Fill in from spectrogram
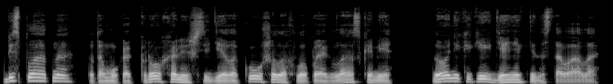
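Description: A man's voice: lowish voice, sing-song, brisk, dark tone, dry recording, studio quality. A man narrating a first-person audiobook in a wry, sardonic storytelling manner.

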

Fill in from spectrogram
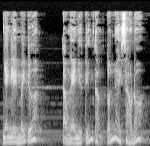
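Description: A man's voice: fairly low pitch, fairly quick, darkish tone, soft background music, natural voice. A man voicing an old village man, urgent and fatherly.

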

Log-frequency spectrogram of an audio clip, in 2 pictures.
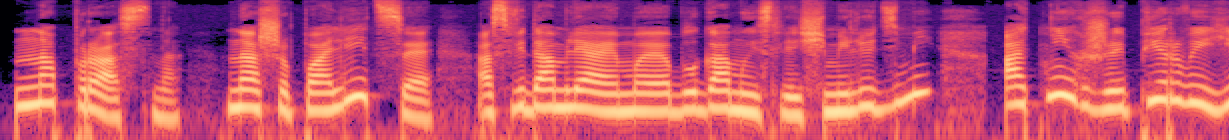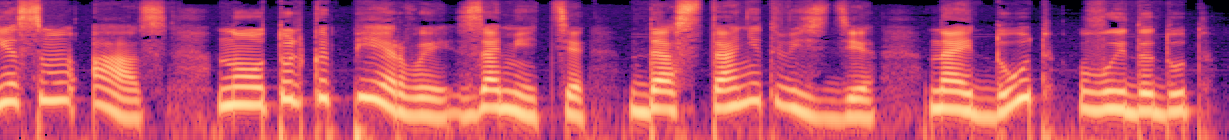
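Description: A woman's voice: fairly high pitch, animated, a little slow, a little mellow, dry recording, clean studio sound. A woman voicing an insolent, mocking male blackmailer in an audiobook, talking rudely and with a sneer. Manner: sneering and rude.

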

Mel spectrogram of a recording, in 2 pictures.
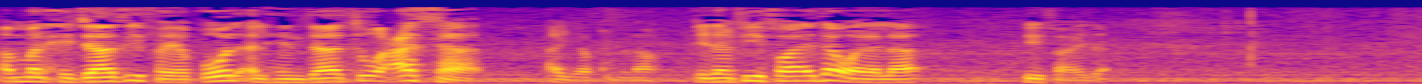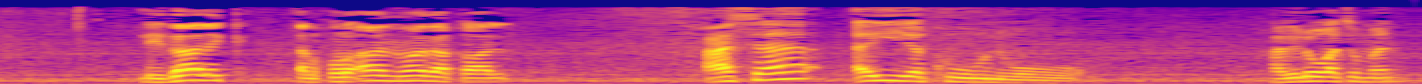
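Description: A man teaching a grammar lesson, often asking his students questions and answering them himself, and reciting examples slowly. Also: on the high side, a little hiss or hum, poor audio.

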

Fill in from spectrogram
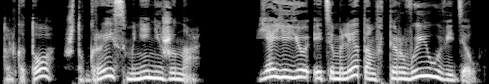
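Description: A woman's voice: medium pitch, lively intonation, a little slow, warm tone, no room sound, studio quality, lightly acted. Woman voicing a teasing, possessive ancient warlock king. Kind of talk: audiobook character reading.

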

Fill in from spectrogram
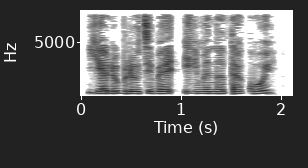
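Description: A woman voicing a calm, protective husband who speaks steadily and reassuringly. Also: low voice, normal speed, no room sound, highs cut off, natural voice.

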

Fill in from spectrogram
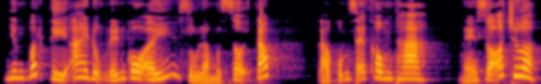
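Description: A woman's voice: medium pitch, very animated, quick pace. A woman voicing a cold, domineering young husband who speaks harshly and gives orders. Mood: angry. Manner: harsh, commanding.

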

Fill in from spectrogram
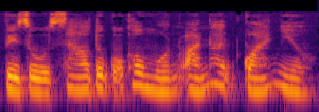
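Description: A woman's voice: low-pitched, a little fast, warm tone, slightly rough. A young woman narrating a dramatic first-person story with emotive delivery.

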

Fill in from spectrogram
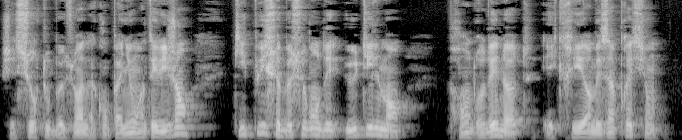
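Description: A man reading an audiobook, voicing a small, proud old scientist who speaks calmly and gravely. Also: fairly low pitch, moderate pace. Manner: grave, composed, explaining. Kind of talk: audiobook character voice.

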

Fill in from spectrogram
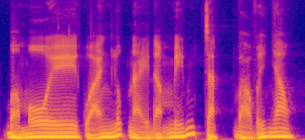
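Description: A man's voice: sits low, fairly quick, no room sound, muffled recording. A man telling a horror story in a dramatic, shifting narration.

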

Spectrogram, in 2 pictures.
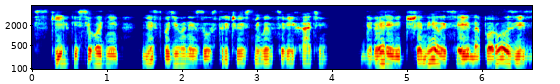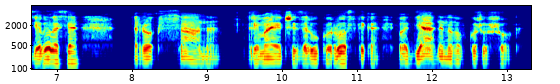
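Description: A man's voice: lowish voice, expressive, normal speed, slightly rough, no room sound. A man narrating a historical novel as an audiobook, telling the story steadily. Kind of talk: scripted narration. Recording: dull lo-fi recording.

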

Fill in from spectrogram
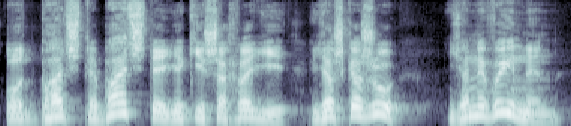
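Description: A man's voice: a little high, big pitch swings, moderate pace, slightly rough, pitched above the performer's own voice, exaggerated voice. A man voicing a cowardly, complaining male caretaker in a storybook reading, with a plaintive, tearful manner. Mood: gloating.

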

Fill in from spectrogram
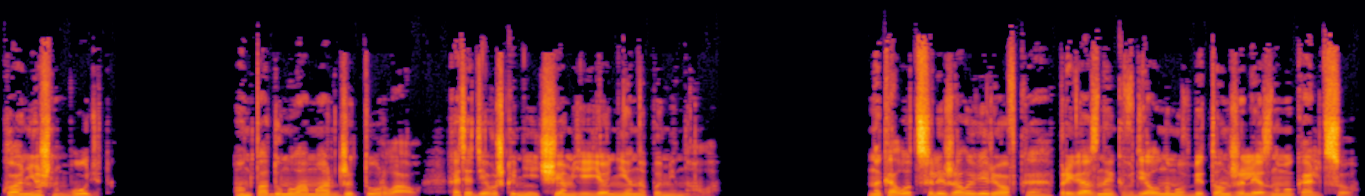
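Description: A mid-range male voice reads an audiobook script, storytelling in an expressive yet measured way. It's studio quality with no room sound at all.

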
